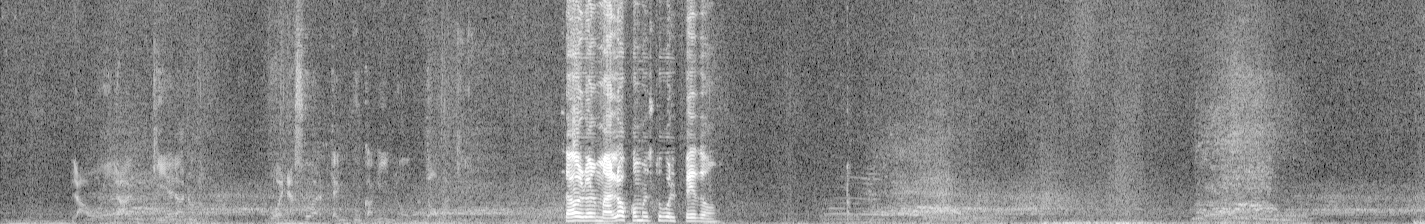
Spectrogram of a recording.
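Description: Wind howls in a snowstorm.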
